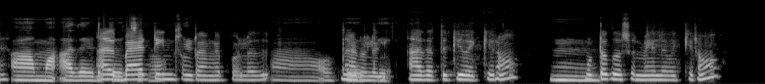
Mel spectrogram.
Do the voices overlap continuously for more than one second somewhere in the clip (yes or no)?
no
